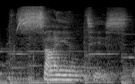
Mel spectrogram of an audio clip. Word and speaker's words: scientist: The stress you have to put on the first syllable, sai. Okay, so we have here sai, cyan, and tis. But the stress on the first syllable, so it will be scientist.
